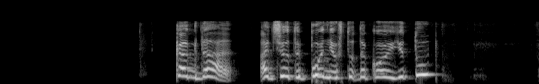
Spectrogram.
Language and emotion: Russian, angry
